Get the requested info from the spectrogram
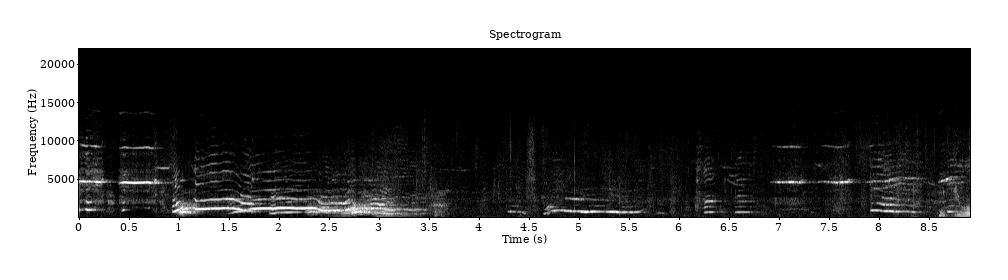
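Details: Greenland Dog puppies, seven weeks old, from three litters playing together in a farmyard in June: overlapping rising and falling howls and whines for three seconds, then scattered yelps and squeals, with a faint voice.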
